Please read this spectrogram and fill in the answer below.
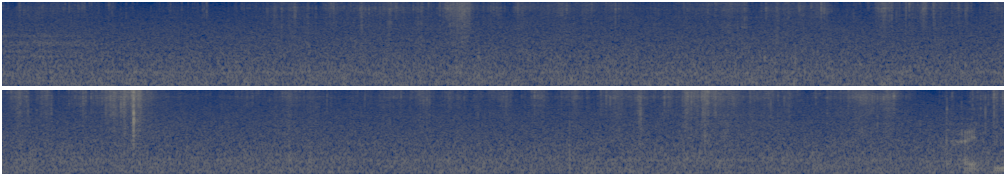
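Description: Faint rustling and scratching of three-strand rope being worked by hand as strands are tucked over one and under one in a short splice, with one sharper click just past halfway.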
